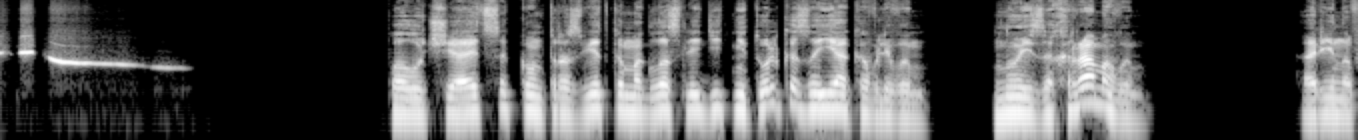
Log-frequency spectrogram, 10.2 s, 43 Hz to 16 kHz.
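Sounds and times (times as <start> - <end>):
person whistling: 0.0 - 1.5
speech: 2.9 - 8.6, 9.8 - 10.1.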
